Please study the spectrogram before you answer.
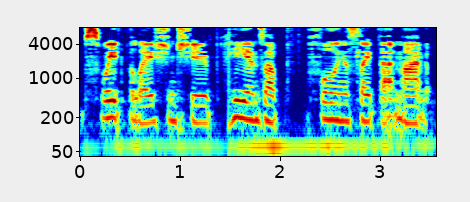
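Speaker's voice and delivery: ordinary delivery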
